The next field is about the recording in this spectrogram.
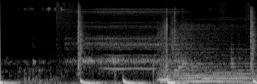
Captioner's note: inhaling; serene music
